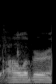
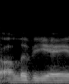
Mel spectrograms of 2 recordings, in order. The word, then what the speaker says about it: Oliver: they're representing Rodney Oliver he pronounces it Oliver I try to Olivier and various variations and he always corrected me so it's back to Oliver we and we did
